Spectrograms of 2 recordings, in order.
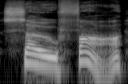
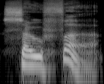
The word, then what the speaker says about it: sofa: Right, or the last syllable of sofa. It's not so far, it's so fur, and it can be represented by any vowel.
